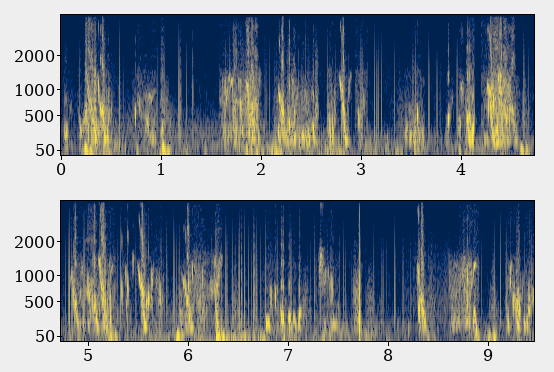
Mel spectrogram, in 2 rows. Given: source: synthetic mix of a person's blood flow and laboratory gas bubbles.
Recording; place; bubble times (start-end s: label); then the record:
Doppler ultrasound of blood flow; subclavian vein
0.00-0.11 s: bubbles
0.16-0.51 s: bubbles
0.70-1.04 s: bubbles
1.57-2.03 s: bubbles
2.11-2.58 s: bubbles
2.65-2.91 s: bubbles
2.94-3.06 s: bubbles
3.42-3.64 s: bubbles
3.83-3.92 s: bubbles
3.96-4.13 s: bubbles
4.19-4.59 s: bubbles
4.81-5.77 s: bubbles
5.89-6.35 s: bubbles
6.74-7.14 s: bubbles
7.29-7.52 s: bubbles
7.63-7.74 s: bubbles
8.25-8.41 s: bubbles
8.60-8.92 s: bubbles
9.17-9.47 s: bubbles
From the record:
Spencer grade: 3 (all of the cardiac periods contain showers or single bubble signals, but not dominating or overriding the cardiac motion signals); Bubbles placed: anywhere in the cardiac cycle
